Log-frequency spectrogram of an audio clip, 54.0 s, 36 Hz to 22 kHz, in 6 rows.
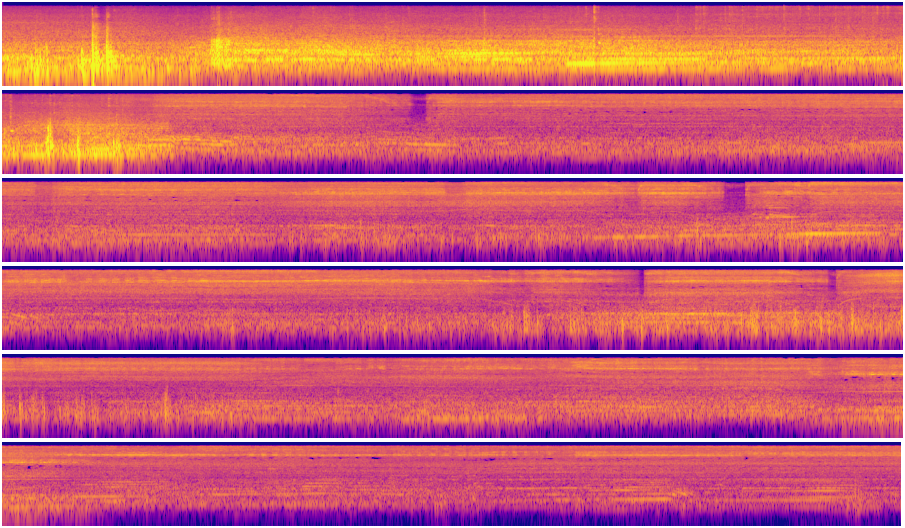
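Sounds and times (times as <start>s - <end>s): angle grinder grinding steel: 0.0s - 54.0s
loud knock: 0.8s - 1.2s.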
